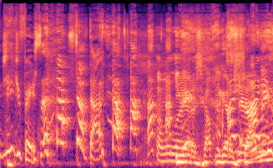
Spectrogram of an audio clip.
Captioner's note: laughing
